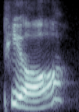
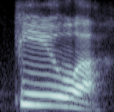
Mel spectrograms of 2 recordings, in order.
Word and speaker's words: pure: Yeah, maybe some of you will say pure. Itu yang biasa orang-orang kita sebut pure, but the pronunciation, if you refer to Oxford Dictionary, will be pure. There's pa ditambah bunyi ia, and then ua.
